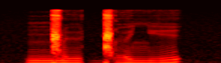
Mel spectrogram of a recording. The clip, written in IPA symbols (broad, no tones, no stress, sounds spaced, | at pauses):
ŋ͡ǁ ʏ ɡ͡ǁ œ lʲ e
